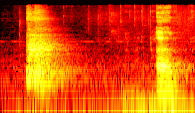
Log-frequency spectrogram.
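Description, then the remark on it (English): A person coughs once, a sharp harsh burst that fades over about a second, followed by a brief throaty voiced sound shortly after. “So it'd be, excuse me, about to cough.”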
